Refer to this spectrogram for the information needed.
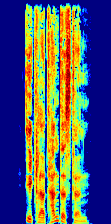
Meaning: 1. superlative degree of eklatant 2. inflection of eklatant: strong genitive masculine/neuter singular superlative degree
- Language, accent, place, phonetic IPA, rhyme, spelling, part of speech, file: German, Germany, Berlin, [eklaˈtantəstn̩], -antəstn̩, eklatantesten, adjective, De-eklatantesten.ogg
